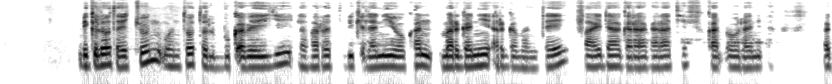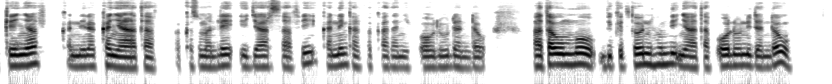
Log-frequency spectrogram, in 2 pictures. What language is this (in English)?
Oromo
